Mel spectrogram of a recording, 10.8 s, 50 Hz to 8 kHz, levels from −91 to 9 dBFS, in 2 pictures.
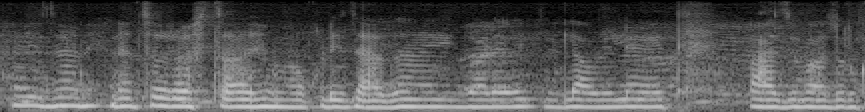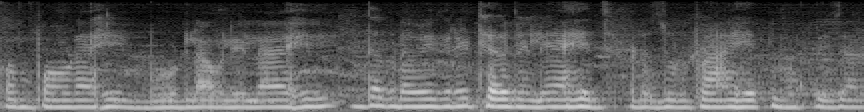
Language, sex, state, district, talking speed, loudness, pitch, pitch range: Marathi, female, Maharashtra, Solapur, 140 wpm, -18 LUFS, 190 Hz, 185-195 Hz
